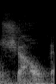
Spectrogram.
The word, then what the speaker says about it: Shoup: My name is Daryl Shoup, S-H-O-U-P.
